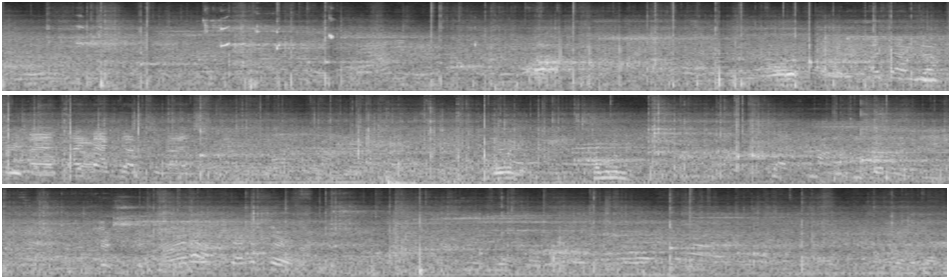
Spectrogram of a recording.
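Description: Many voices chatter throughout a large echoing hall.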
